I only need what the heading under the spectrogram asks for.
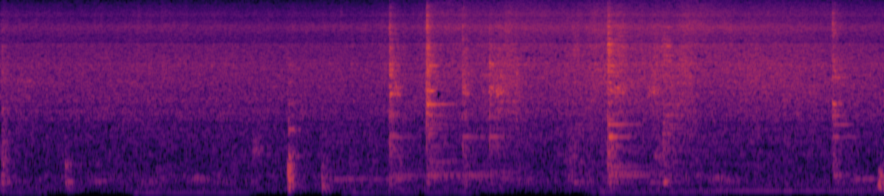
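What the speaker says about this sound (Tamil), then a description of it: "இப்போ வந்து தேங்காய் வதங்கி நல்லா வதங்கி" Grated coconut sautéing in a pan for a broad bean and carrot coconut curry, a soft, low sizzle broken by scattered spoon scrapes and light taps against the pan, close by with no talking.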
